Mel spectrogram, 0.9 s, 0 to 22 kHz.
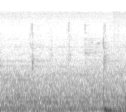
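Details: Ultrasound Doppler of twin embryos at 7 weeks 1 day of pregnancy, about 1.12 cm long, hearts beating together. Faint, rapid ticking pulses over Doppler hiss; one heart at 154 bpm, described as normal: fetal heartbeat.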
